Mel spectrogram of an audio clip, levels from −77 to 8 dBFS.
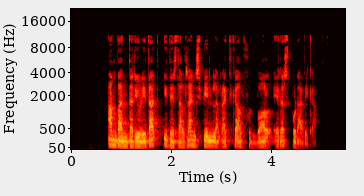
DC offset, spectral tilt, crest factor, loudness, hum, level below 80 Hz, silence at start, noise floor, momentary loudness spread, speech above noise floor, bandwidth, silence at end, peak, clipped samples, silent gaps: under 0.1%; -4.5 dB/octave; 22 dB; -26 LUFS; none; -48 dBFS; 0.75 s; -76 dBFS; 9 LU; 49 dB; 11.5 kHz; 0.6 s; -6 dBFS; under 0.1%; none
